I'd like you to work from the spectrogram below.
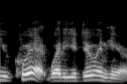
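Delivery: normal talking voice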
